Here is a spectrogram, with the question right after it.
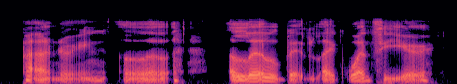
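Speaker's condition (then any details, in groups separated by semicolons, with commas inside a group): Multiple sclerosis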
